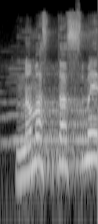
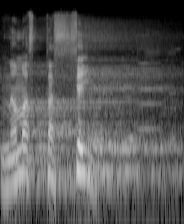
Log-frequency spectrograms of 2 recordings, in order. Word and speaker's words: नमस्तस्यै: तो पुल्लिंग उच्चारण कर रहा है। नमस्तस्मै नहीं है, नमस्तस्यै। तस्मै पुरुष के लिए और तस्मै स्त्री के लिए लगता है।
